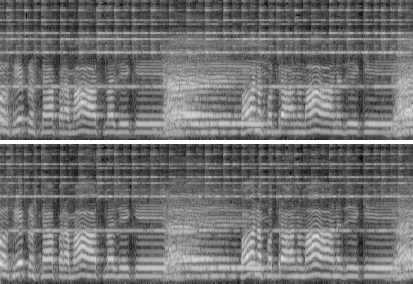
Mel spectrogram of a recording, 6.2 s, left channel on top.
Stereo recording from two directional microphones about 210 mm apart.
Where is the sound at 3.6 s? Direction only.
45° right (ahead or behind).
